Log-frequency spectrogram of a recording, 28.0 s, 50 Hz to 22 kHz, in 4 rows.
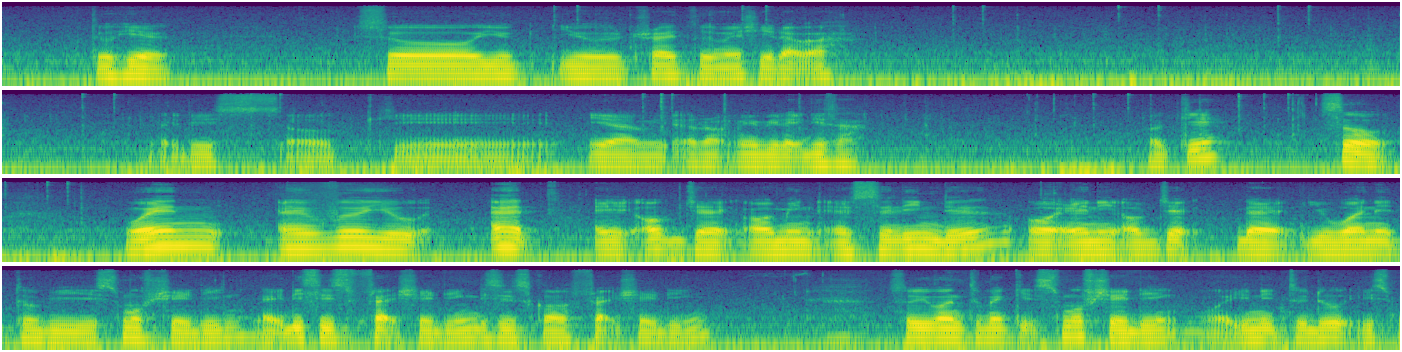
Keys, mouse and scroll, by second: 8.5 g, 10.6-10.9 shift+middle drag, 10.9 shift+scroll up 1, 11.1-11.4 scroll down 1, 11.4 g, 12.6 click, 12.8 g, 13.4 click, 13.8 scroll up 1, 14.2 click, 15.7 scroll down 1, 17.1-18.0 middle drag, 18.0 scroll down 2, 18.3-21.5 middle drag, 22.1-24.7 scroll up 2, 24.7-27.8 scroll down 2.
